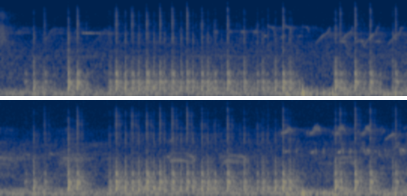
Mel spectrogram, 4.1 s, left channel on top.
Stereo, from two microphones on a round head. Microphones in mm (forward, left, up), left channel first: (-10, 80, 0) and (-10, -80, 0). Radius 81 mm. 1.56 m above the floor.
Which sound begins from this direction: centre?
Tapping, at 0.2 s.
